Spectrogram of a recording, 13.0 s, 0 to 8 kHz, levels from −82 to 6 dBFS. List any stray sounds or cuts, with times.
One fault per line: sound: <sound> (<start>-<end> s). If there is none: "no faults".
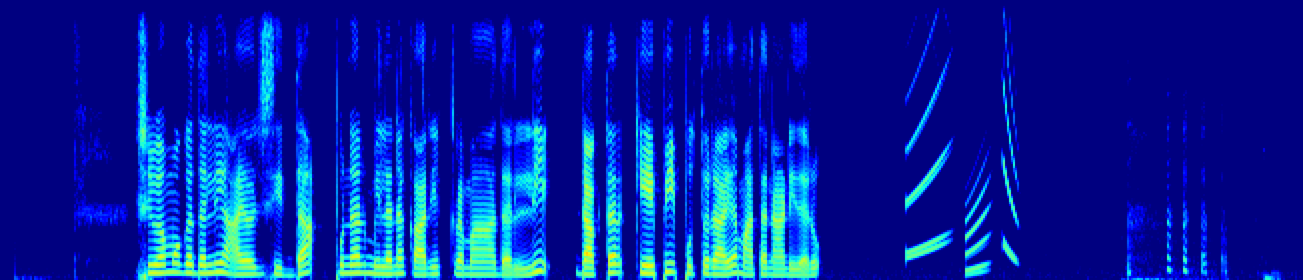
sound: chirp (9.0-10.2 s)
sound: laugh (11.2-12.3 s)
